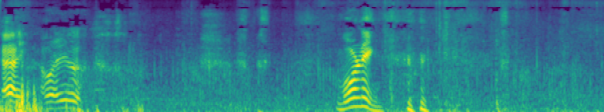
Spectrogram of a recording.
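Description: A snow shovel scrapes over snow and pavement.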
